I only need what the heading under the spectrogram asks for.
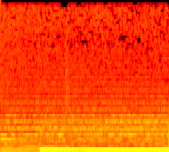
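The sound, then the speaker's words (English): One ringback tone from an outgoing phone call to the house: a steady, mid-pitched electronic tone that holds for about a second and a half over faint line hiss, then cuts off abruptly. No one speaks. “Sometimes I call the house just to hear her voice.”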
